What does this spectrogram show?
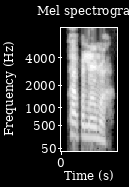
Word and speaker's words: papilloma: test, and that's human papillo how do you pronounce it? Papilloma.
